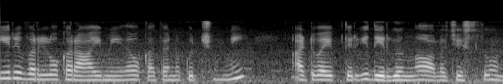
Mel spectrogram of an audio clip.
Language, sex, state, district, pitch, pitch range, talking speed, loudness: Telugu, female, Andhra Pradesh, Srikakulam, 210 Hz, 200-220 Hz, 180 wpm, -17 LUFS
